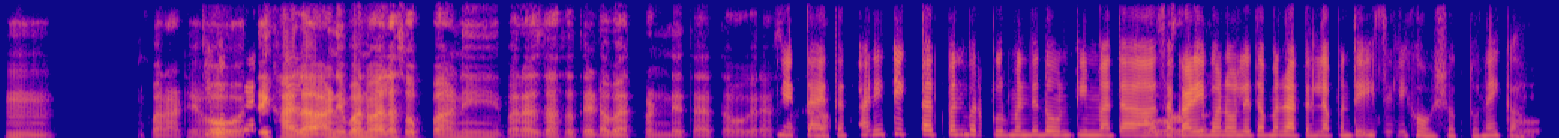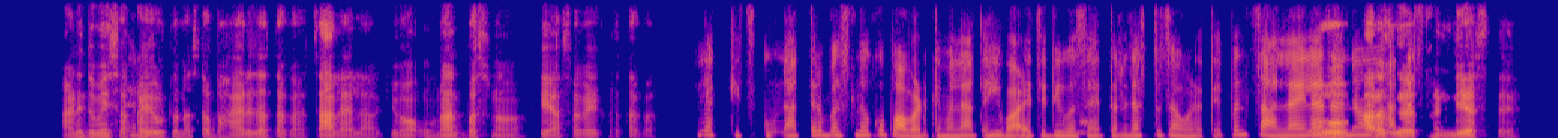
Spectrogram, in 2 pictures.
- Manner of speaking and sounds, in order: in English: "इझिली"
- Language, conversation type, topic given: Marathi, podcast, सकाळी तुमच्या घरातला नित्यक्रम कसा असतो?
